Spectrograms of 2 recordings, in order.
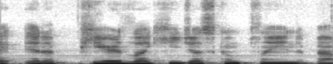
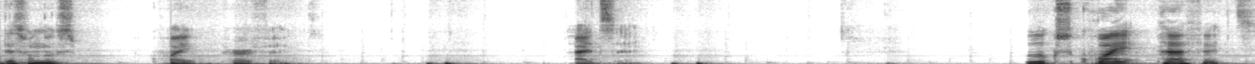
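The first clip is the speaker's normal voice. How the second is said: cringey, attempted put-on British accent. Judging a ride in the game in a put-on British accent. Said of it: "my little attempt at a British accent".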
